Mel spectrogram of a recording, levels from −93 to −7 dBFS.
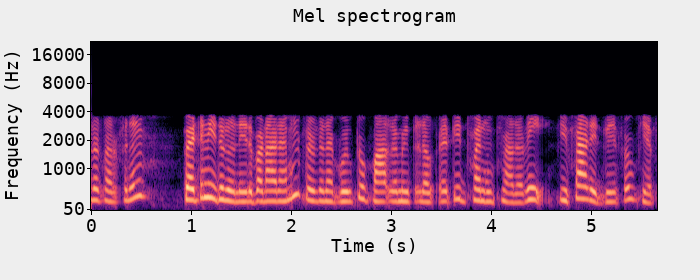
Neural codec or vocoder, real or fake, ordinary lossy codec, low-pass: autoencoder, 44.1 kHz, a latent of 192 numbers a frame, MeloTTS; fake; none; 3.6 kHz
